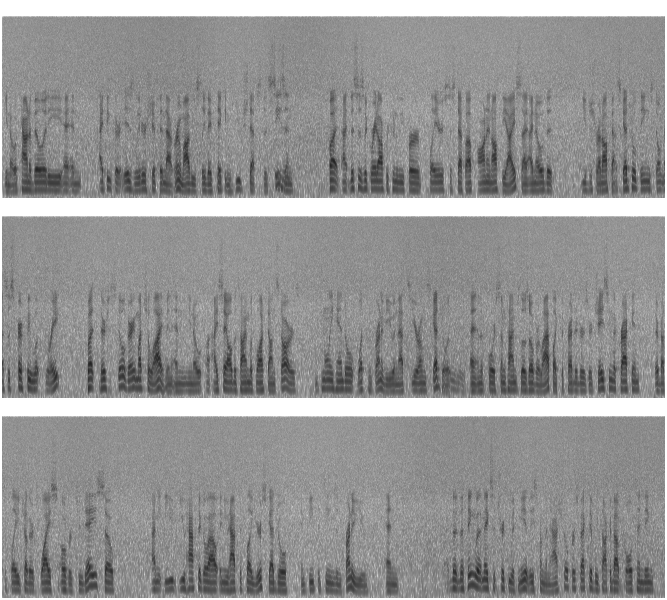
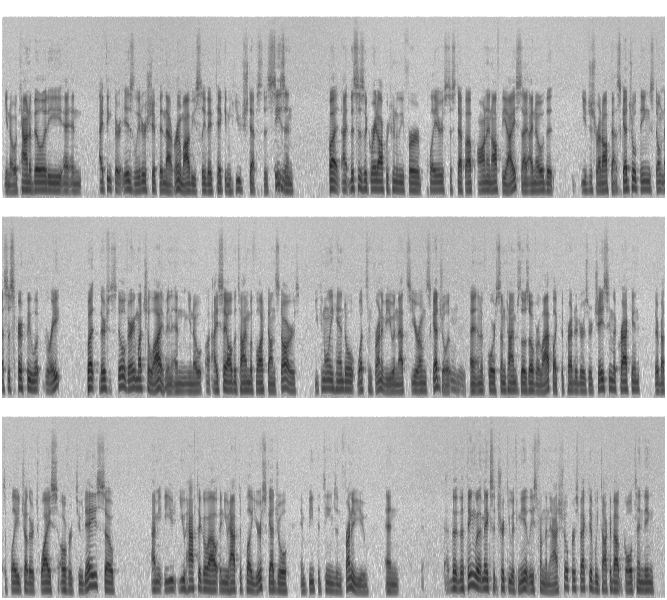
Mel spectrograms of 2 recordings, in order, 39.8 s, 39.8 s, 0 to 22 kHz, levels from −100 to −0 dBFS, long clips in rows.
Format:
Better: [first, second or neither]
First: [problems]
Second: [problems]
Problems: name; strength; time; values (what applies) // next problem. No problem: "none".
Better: second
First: hiss; loud; throughout; 7 dB below the speech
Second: hiss; faint; throughout; 25 dB below the speech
